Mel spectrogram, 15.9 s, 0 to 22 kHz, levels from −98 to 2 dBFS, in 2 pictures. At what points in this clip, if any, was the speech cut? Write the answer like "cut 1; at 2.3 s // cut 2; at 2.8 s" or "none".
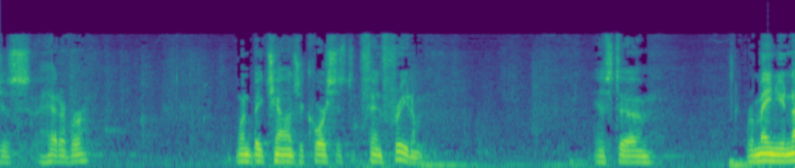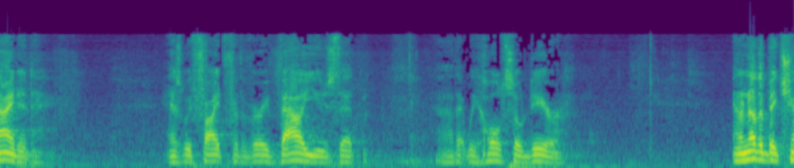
cut 1; at 5.8 s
